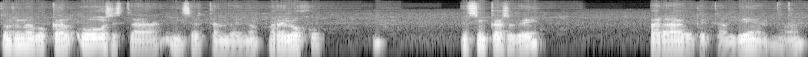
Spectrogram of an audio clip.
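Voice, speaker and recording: Teaching a university seminar in linguistics, a middle-aged man walks through ideas step by step, ending phrases with an inquiring "no?". He has a husky, darkish, medium-pitched voice at normal speed, heard through poor audio.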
